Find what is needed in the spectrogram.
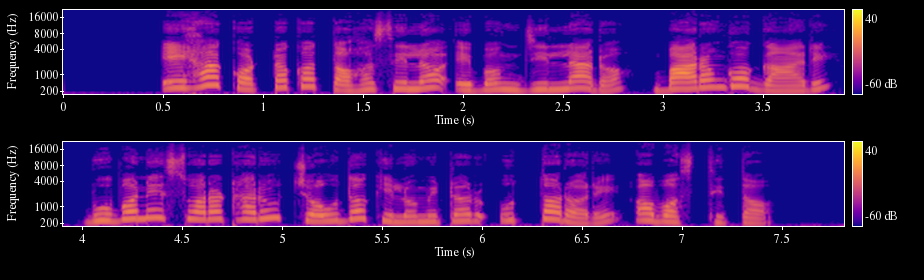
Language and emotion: Odia, neutral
